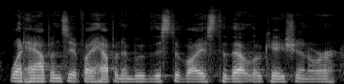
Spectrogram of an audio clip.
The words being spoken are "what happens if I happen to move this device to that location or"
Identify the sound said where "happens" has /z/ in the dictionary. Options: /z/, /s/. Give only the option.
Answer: /z/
